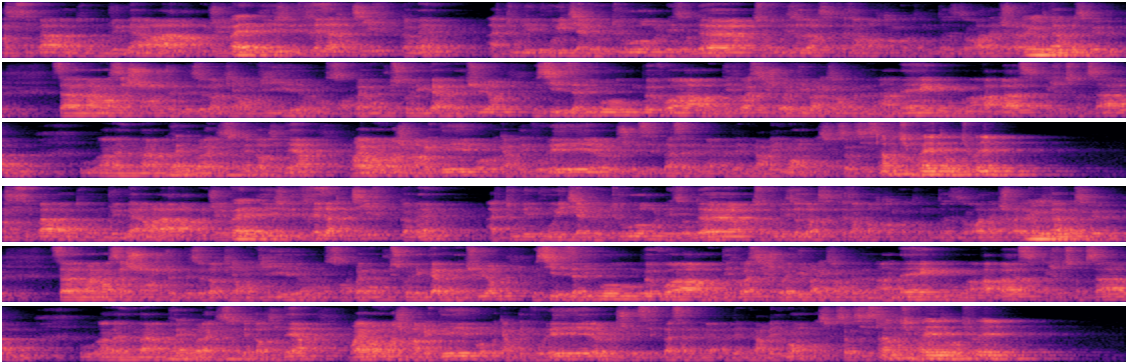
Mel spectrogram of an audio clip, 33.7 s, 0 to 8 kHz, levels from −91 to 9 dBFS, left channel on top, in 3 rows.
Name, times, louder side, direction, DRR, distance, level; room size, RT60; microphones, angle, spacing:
voice 1, 0.0-2.3 2.6-4.4 4.8-31.8, right 1 dB, 30° right, -7 dB, 0.5 m, -25 dB
voice 2, 2.3-2.8 10.2-10.8 24.1-24.3 24.7-25.0 31.3-32.5, left 1 dB, 35° left, -3 dB, 0.6 m, -20 dB
3.9 x 2.3 x 2.7 m, 1.5 s
head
